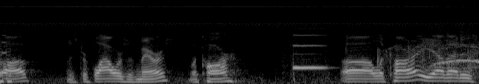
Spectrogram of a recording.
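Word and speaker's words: Le Carré: Le Carre. Le Carre, yeah, that is correct. Le Carre is the correct pronunciation.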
